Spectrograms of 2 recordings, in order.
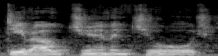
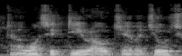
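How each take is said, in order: First: Put-on dear old German George stretched slow, each word lingered; drawn-out fond mock. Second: Said in the usual way. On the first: Shown as a demonstration. Podcaster drawls a mock-fond name for the king, slowly.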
